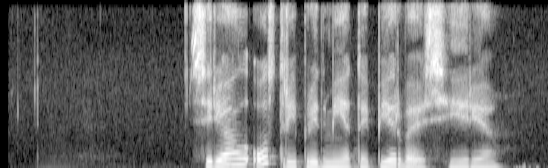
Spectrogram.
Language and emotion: Russian, neutral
